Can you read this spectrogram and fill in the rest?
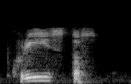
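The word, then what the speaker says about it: ク リ スト ス (Χριστός): 元の言葉、パウルやヨハネたちが使った言葉では 2000 年前にパンタカイエンパーシンクリストス、ギリシャ語の発音でクリストス、クリストスじゃない、クリストスなんです。後にアクセントがあります。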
